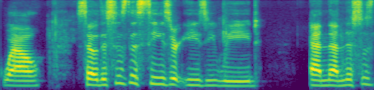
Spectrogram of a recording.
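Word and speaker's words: Siser: easyweed and it's um it looks like it's scissor but it's pronounced caesar okay and it is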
